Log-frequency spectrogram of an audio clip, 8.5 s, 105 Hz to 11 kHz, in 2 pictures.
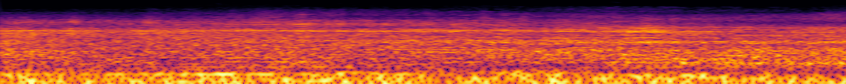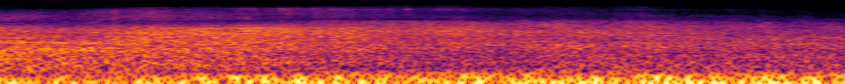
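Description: A British Airways Airbus A320 in oneworld special livery takes off from London Heathrow, a loud, steady roar of jet engines filling the air without a break.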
